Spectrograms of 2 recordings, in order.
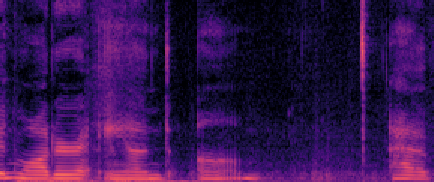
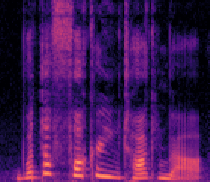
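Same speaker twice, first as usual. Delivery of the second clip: fast, loud, furious; angry shout; 5 semitones higher, 8 dB louder, faster than usual. Acted. Angry quarrel.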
